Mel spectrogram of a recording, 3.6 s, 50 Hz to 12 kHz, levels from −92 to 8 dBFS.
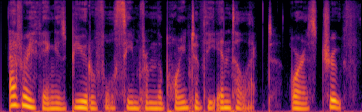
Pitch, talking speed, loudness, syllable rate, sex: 185 Hz, 230 wpm, -18 LUFS, 6.1 syllables/s, female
